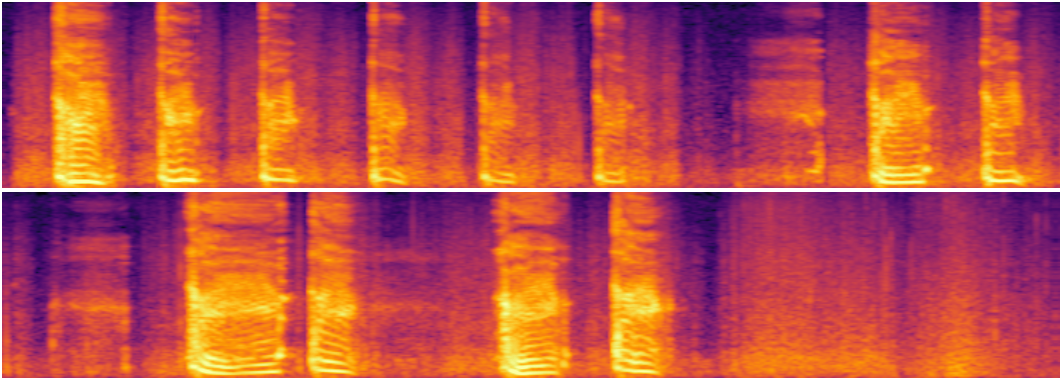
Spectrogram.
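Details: Child's barking cough: repeated harsh, low, barking coughs in runs with short pauses, croup-like.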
